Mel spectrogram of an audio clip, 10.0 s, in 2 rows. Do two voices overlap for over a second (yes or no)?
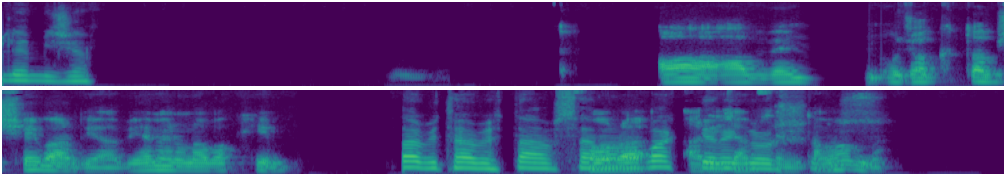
yes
